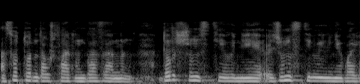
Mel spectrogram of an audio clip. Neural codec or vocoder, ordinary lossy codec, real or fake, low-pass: codec, 16 kHz, 4 kbps, FreqCodec, smaller model; none; fake; none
